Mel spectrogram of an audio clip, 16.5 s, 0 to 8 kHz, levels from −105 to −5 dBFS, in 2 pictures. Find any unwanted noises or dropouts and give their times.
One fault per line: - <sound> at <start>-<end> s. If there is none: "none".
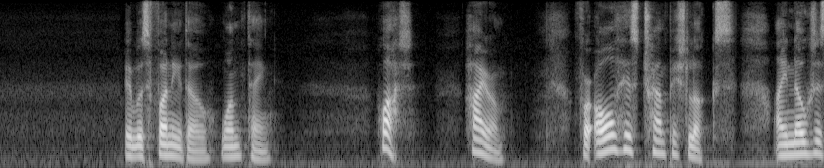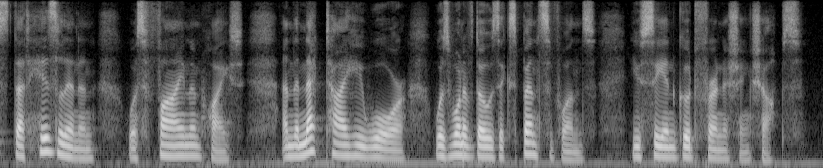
none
